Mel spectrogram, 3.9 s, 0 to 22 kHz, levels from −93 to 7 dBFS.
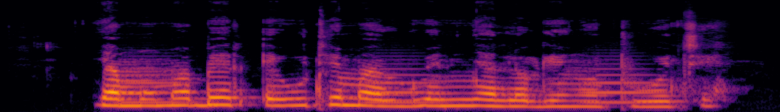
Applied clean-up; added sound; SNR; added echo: none; Brass instrument; 15 dB; none.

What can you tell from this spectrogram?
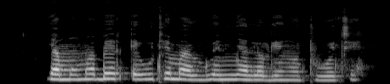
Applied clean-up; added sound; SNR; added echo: none; none; none; none.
